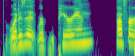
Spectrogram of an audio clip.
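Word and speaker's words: riparian: the waterfront property right um how do I pronounce it the r what is it reparan buffer reparan buffer yes so reparan buffer is an area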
